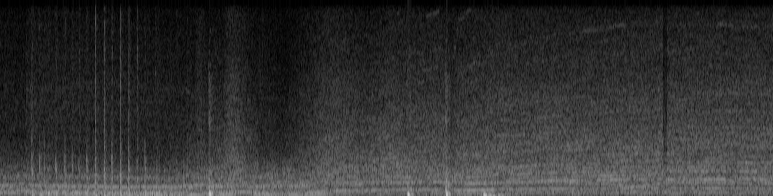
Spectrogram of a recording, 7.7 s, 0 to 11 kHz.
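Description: Han's RX-7 in the CarX Street video game, its engine revving and sweeping up and down through the gears. Several sharp clicks and pops break in, and it carries on steadily and fairly close with no talk.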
